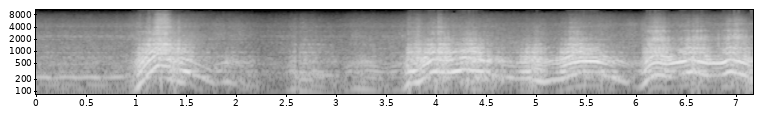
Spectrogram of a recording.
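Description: A Porsche Carrera GT's V10 engine revs sharply in short blips.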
